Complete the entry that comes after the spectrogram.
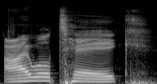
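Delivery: drawn-out suspense; dramatic slow. Acted. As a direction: stretch each word slowly. Suspenseful draft pick.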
